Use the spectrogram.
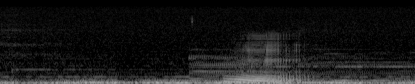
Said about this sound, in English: What was that thing at the start? Yeah, there was a bit of an inhale.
